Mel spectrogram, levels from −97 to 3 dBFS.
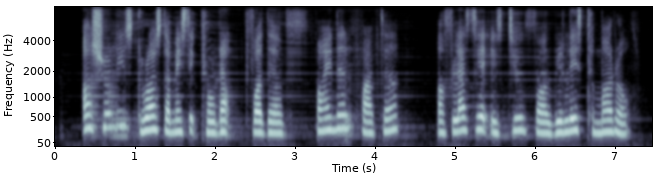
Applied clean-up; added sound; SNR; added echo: neural mask model DeepFilterNet 3.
